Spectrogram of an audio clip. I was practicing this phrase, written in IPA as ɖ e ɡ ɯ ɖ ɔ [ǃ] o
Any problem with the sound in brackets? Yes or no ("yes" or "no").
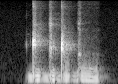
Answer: yes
